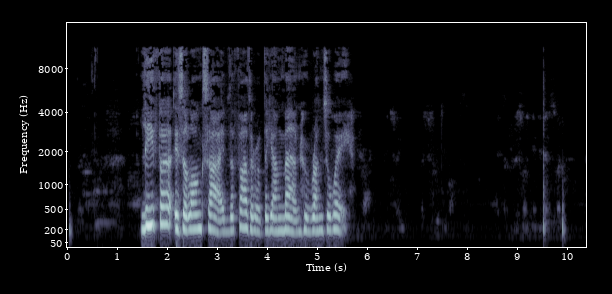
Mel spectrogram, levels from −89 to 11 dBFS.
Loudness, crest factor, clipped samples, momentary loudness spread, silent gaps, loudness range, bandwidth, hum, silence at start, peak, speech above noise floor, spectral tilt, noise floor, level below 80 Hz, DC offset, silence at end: -16 LUFS; 18 dB; under 0.1%; 10 LU; none; 10 LU; 11.5 kHz; none; 0.05 s; 0 dBFS; 66 dB; -5.5 dB/octave; -82 dBFS; -64 dBFS; under 0.1%; 0.45 s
